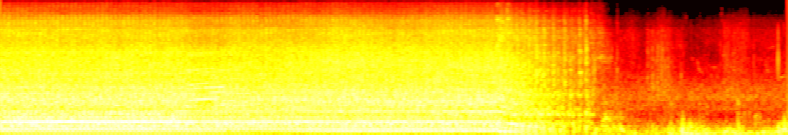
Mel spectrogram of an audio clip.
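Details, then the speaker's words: Husqvarna mower after a no-start fix with a new carburetor and new air filter, old gas blamed: steady even buzz for five seconds then winding down at shutoff; running smoothly. "We back running. See how simple that is, people? Don't take much."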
